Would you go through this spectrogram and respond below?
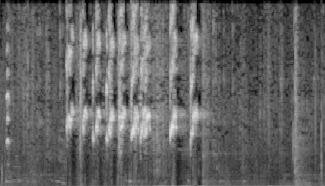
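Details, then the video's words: Parrot gives a rapid burst of high, sharp chirping notes, about a dozen in under two seconds, followed by quiet background rustling. "Competition for survival Parrot"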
